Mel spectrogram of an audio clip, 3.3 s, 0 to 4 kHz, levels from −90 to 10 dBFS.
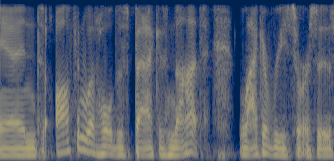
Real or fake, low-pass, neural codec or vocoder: real; 3.6 kHz; none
